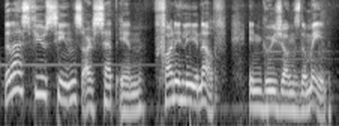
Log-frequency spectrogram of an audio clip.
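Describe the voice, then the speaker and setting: A man's voice: a little high, animated, unhurried. A man giving casual, scripted video commentary in an informal, self-deprecating, jokey way. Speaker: video essayist, channel host. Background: guitar and plucked-string music.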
